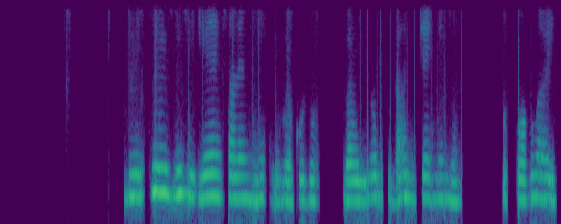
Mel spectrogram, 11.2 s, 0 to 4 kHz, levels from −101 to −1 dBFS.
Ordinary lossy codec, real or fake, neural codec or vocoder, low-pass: Opus, 24 kbps; fake; codec, 24 kHz, 0.9 kbps, WavTokenizer, large speech release; 3.6 kHz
